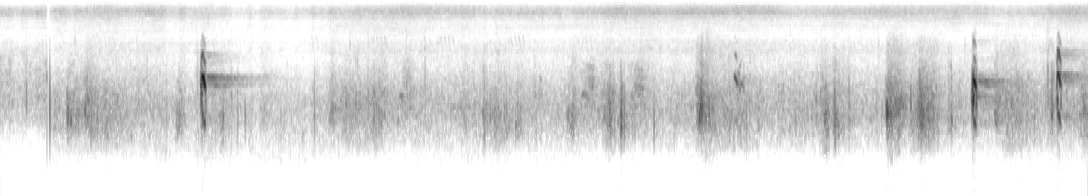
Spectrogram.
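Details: Several Oriental pratincoles, an endangered passage migrant or summer visitor on Yonaguni, Japan, calling as the small flock suddenly takes flight: harsh, raspy chattering notes with a few sharp ringing calls, bursts growing denser toward the end.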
